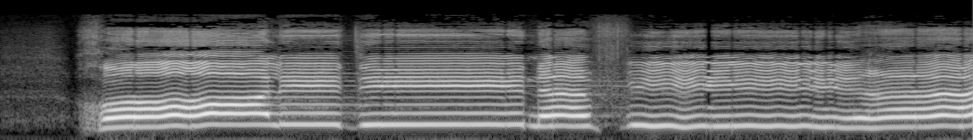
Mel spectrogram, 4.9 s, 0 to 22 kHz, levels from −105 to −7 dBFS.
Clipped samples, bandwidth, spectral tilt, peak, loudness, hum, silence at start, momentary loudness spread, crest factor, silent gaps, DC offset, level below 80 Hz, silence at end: under 0.1%; 12.5 kHz; -0.5 dB/octave; -8 dBFS; -21 LUFS; none; 0.4 s; 9 LU; 14 dB; none; under 0.1%; -82 dBFS; 0 s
